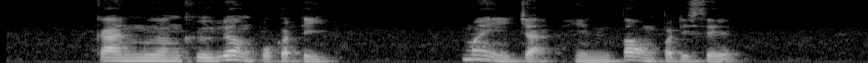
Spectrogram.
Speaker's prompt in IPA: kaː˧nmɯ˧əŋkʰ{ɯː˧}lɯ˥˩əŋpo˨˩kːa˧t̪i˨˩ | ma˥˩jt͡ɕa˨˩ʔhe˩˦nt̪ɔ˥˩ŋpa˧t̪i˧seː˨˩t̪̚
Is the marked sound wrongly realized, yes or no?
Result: no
